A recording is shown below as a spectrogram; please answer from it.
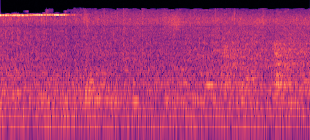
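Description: Steady outdoor street background noise: traffic hum with faint, indistinct voices.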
